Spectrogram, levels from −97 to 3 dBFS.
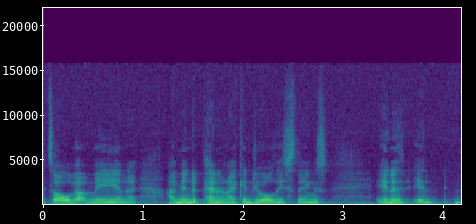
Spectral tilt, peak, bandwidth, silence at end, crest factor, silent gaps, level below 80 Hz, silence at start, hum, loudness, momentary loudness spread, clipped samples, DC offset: -7.5 dB/octave; -14 dBFS; 15 kHz; 0 s; 16 dB; none; -54 dBFS; 0.05 s; none; -30 LUFS; 10 LU; under 0.1%; under 0.1%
